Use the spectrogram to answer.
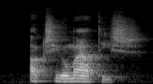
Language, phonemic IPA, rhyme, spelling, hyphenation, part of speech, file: Dutch, /ˌɑk.si.oːˈmaː.tis/, -aːtis, axiomatisch, axi‧o‧ma‧tisch, adjective, Nl-axiomatisch.ogg
- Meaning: axiomatic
